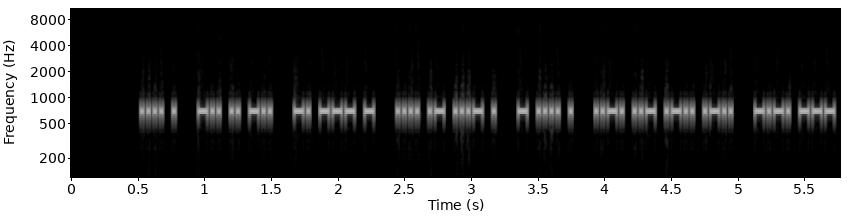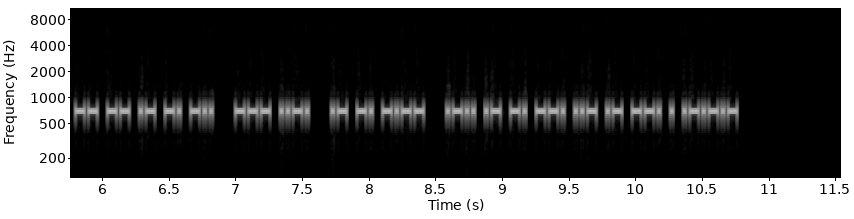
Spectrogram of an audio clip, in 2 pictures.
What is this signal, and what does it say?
Morse code, heard as a keyed tone, about 51 wpm, 700 Hz. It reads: HE DID NOT HAVE THE FULL COMMAND OF ANY LANGUAGE.
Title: Sentences from Top 1600 Words 50wpm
